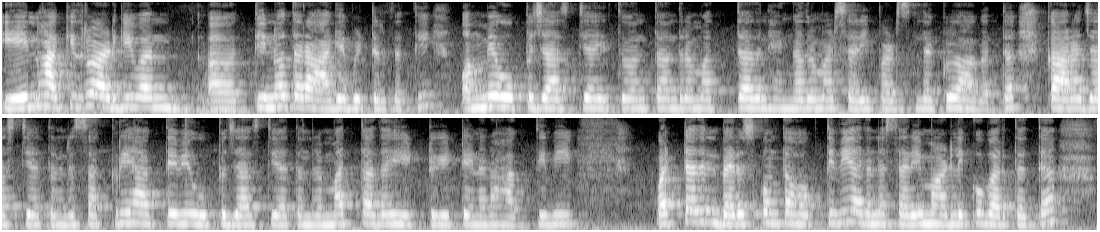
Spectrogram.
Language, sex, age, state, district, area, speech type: Kannada, female, 18-30, Karnataka, Dharwad, rural, spontaneous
